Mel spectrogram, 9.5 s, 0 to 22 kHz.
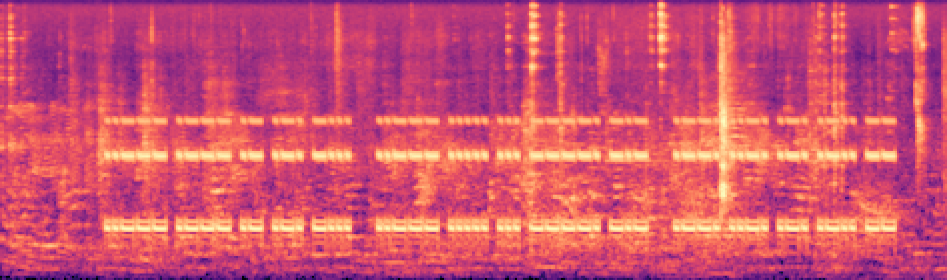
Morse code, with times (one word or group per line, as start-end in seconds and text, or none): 1.0-3.5 2JARB
3.8-6.4 25S9K
6.7-8.9 PFRLM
